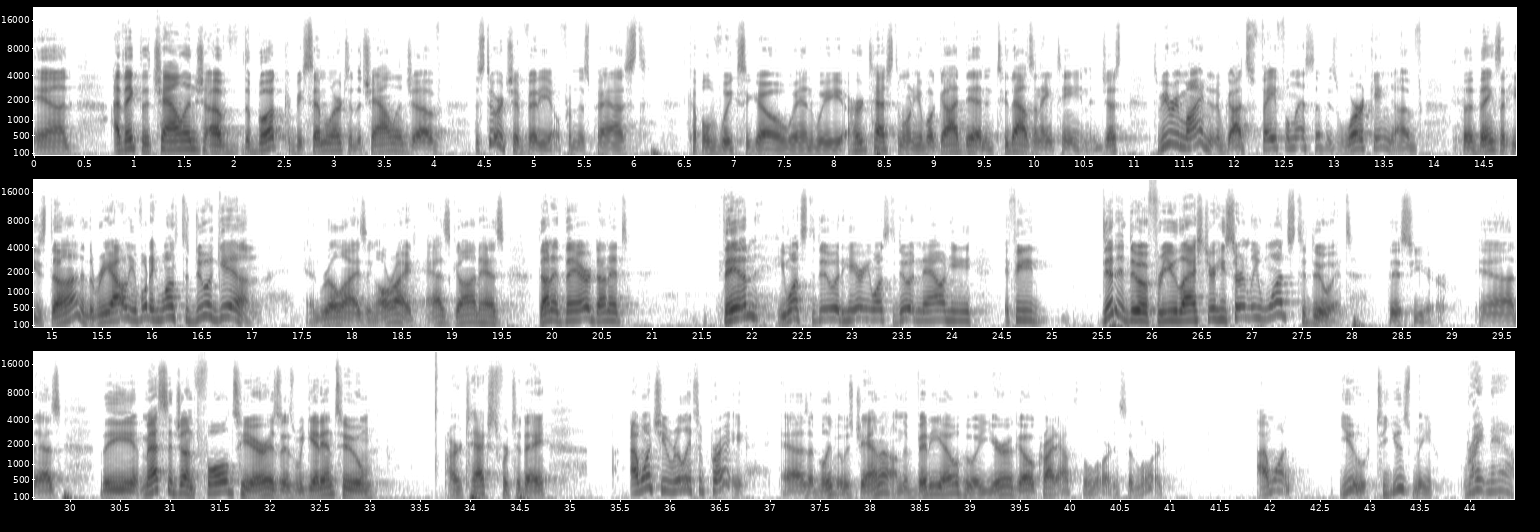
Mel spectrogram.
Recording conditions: large echoing room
